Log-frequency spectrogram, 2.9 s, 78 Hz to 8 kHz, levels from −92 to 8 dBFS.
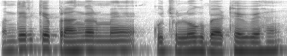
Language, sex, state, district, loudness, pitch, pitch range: Hindi, male, Jharkhand, Palamu, -16 LUFS, 130 Hz, 125-140 Hz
